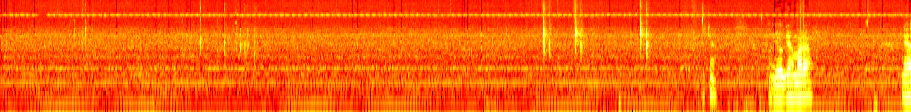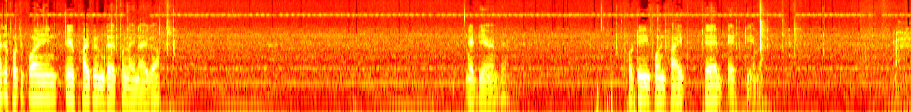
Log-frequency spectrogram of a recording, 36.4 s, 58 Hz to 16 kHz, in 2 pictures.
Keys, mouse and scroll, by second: 0.0 click, 2.4-4.3 middle drag, 4.0-5.0 typing, 5.1 click, 9.3 e, 9.6 click, 10.6-11.4 typing, 11.1 click, 11.8 click, 12.7 space, 13.0 scroll down 1, 13.1 middle click, 13.7 scroll up 1, 13.9-19.1 middle drag, 20.0 middle click, 20.0 typing, 21.3 l, 21.5 space, 22.7 click, 24.7-26.6 scroll up 1, 32.3 Tab, 35.3 click.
